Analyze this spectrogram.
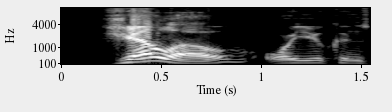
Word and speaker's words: Jell-O: word I can save the word jellow kids like that word jell-o well the gel is louder than the low jello i don't say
